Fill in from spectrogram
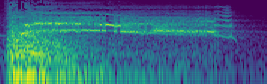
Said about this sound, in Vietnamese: đột nhiên trong thôn vang lên một tiếng hét hải hục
